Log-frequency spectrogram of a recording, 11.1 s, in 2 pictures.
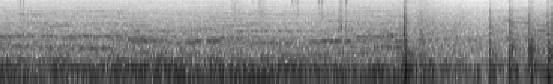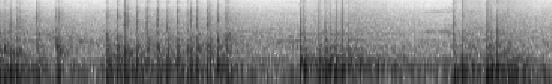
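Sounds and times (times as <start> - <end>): music: 0.0 - 11.0
rapid fireworks crackling: 3.8 - 11.0
fireworks bangs: 4.0 - 11.0.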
